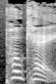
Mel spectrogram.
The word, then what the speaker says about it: poke: It's actually a culinary conundrum that few on the continental U.S. can actually pronounce. It's poke, by the way, and it's the next big thing in fast food.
